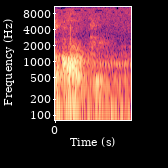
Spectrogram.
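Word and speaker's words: Arques: His father was William, Count of Arqueus, pronounced Archie.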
